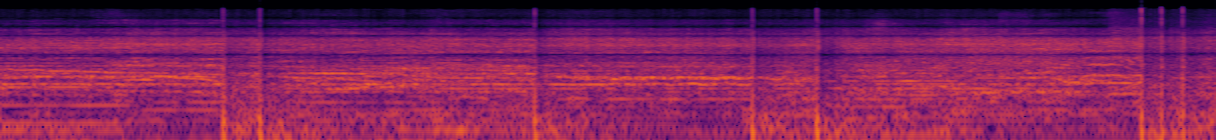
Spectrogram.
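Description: Fireworks show soundtrack music playing loudly, with the sharp bangs of fireworks shells bursting over it: several scattered bangs, then three in quick succession near the end.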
